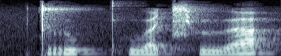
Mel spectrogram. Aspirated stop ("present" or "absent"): present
